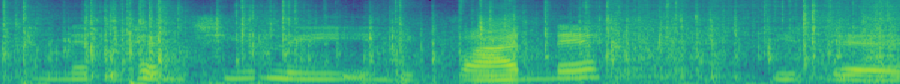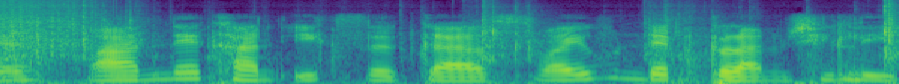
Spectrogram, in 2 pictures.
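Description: Dried chillies rattle as they pour into a pan.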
